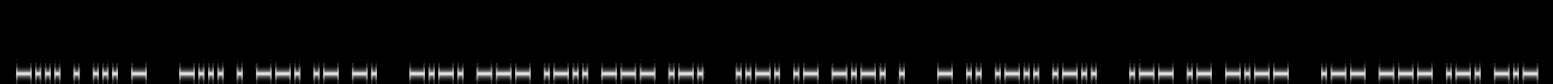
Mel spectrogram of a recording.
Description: Morse code, heard as a keyed tone, about 25 wpm, 500 Hz. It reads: BEST BEGAN COLOR FACE TILL WAY WORK
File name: 632 words / 632 Words 25WPM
